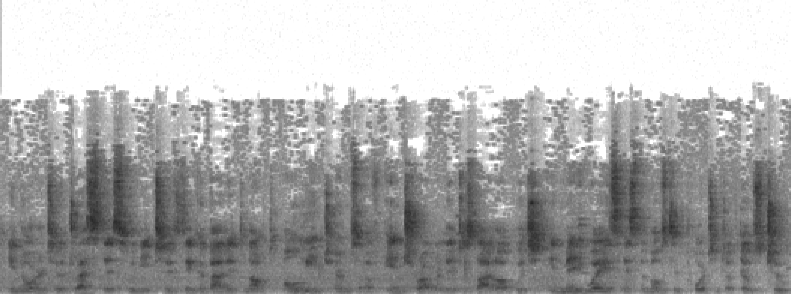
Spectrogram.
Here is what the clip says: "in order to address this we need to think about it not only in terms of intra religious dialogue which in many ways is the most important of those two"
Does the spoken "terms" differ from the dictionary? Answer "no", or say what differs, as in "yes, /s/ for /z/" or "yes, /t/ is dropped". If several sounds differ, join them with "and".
no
